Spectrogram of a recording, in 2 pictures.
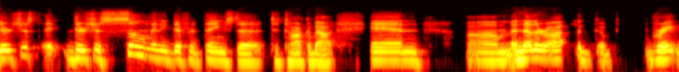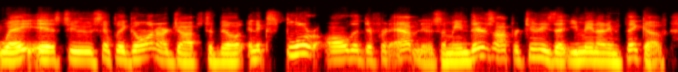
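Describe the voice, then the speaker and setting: Fairly high in pitch, a man speaks at a fairly quick pace with ordinary pitch variation against a quiet background. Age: 60s. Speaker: construction career recruiter. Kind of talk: webinar Q&A. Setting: online webinar. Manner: hesitant, many fillers.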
